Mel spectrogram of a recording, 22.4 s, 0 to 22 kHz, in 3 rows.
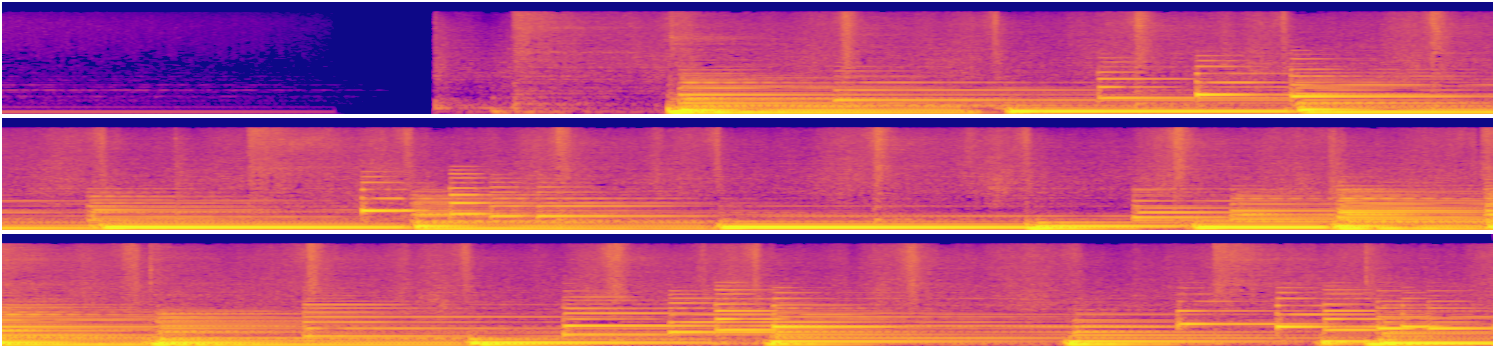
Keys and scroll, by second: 14.2 2.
